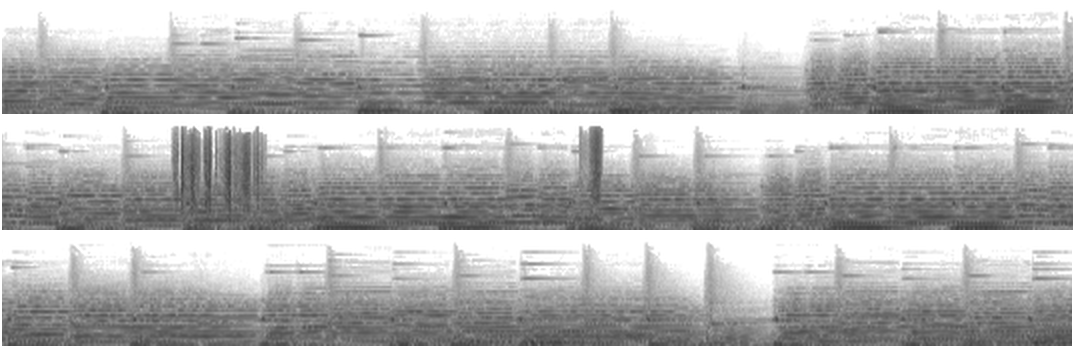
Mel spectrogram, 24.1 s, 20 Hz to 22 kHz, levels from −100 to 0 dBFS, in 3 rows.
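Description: From 9.30 to 10.00 s and again at 12.36 to 12.52 s, cable scratch noise (uneven rustling bursts a little louder than the sound, likely from a worn connector) shows as ragged broadband smears.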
